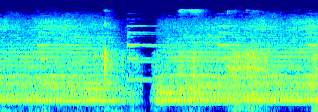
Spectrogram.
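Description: A train in a Roblox driving game rolls along with a steady, loud hum and a sustained horn-like drone that briefly dips about halfway through.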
